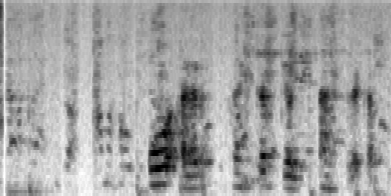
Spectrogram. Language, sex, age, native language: Icelandic, female, 40-49, Icelandic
